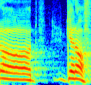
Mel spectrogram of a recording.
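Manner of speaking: put-on grumpy kid voice. Retelling how the youngest kid acts when sent to bed: imitating Jed being mad. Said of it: "he's real mad about something".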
